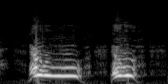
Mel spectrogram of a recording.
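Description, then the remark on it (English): A Walker Red Tick hound bays twice in quick succession after picking up fresh scent while hunting a cat in a canyon, a drawn-out tonal howl followed by a shorter one, loud, with no voices present. “Within minutes, the Walker Red Tick hounds have picked up fresh scent.”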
